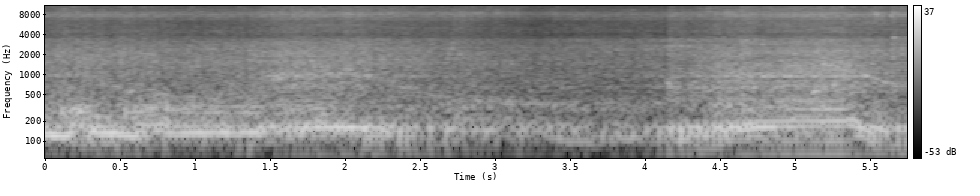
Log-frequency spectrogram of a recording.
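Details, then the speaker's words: Yamaha Mio GT scooter after repair of imitation CVT parts: engine hums low and steady, easing off then picking up smoothly without shudder; before repair it juddered and lurched forward on slight throttle; belt drive now engages cleanly. "Nah, ini enggak, udah normal. Oh, sudah enak, ditarik gasnya enak."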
